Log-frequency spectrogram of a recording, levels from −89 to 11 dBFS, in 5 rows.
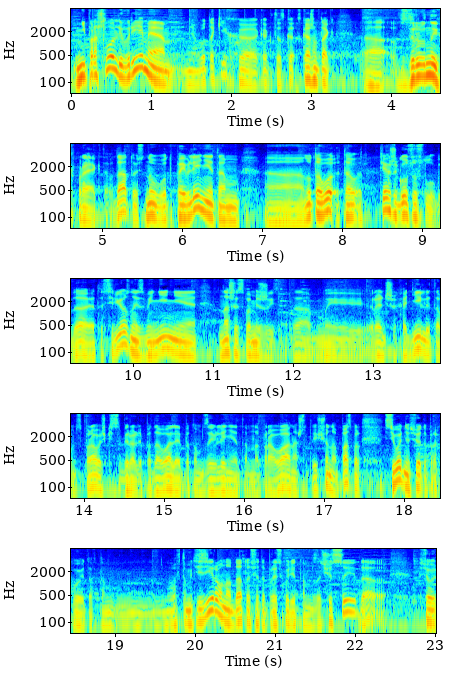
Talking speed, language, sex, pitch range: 170 wpm, Russian, male, 90-120 Hz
